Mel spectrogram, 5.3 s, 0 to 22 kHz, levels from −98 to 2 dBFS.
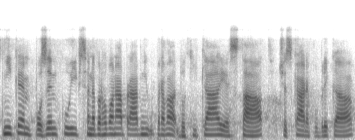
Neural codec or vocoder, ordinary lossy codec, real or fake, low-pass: codec, 16 kHz, 2 kbps, X-Codec, HuBERT features, trained on LibriSpeech; Opus, 16 kbps; fake; 7.2 kHz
